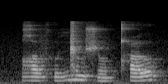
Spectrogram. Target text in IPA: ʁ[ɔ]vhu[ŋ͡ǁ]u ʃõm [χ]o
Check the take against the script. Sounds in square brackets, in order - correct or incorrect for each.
correct, correct, incorrect

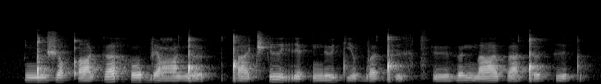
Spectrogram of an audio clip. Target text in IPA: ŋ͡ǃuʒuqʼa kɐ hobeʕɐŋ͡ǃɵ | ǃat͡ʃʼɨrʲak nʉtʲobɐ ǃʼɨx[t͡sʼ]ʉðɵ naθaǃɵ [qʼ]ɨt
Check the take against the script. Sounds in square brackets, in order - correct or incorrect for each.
correct, incorrect

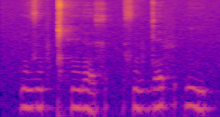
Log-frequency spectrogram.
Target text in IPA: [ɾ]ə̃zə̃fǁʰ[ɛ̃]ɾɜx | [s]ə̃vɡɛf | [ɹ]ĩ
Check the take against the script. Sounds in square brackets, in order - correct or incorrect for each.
correct, correct, correct, incorrect

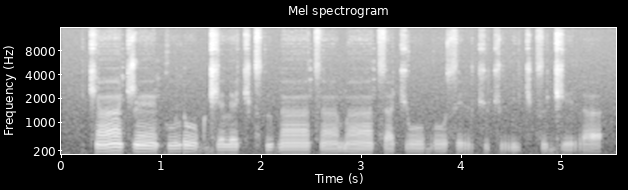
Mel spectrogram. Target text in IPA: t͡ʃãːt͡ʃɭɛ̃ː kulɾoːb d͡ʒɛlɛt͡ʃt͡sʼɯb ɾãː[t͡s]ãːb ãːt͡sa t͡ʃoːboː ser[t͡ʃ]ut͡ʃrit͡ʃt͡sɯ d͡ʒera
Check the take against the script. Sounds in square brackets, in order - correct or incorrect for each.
correct, correct

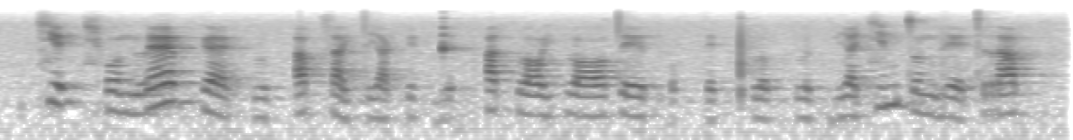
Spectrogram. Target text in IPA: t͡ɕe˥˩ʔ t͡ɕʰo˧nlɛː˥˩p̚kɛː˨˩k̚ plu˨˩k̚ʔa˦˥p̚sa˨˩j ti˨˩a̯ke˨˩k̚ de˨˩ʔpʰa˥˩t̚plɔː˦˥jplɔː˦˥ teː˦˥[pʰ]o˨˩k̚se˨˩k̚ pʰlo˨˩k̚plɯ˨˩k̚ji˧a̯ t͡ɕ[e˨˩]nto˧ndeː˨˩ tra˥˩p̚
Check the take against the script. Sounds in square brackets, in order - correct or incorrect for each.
correct, incorrect

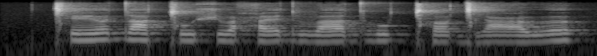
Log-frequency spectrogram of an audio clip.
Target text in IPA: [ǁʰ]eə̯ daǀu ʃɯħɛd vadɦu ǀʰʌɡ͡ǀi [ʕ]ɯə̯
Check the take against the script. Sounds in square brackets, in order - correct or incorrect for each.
incorrect, correct

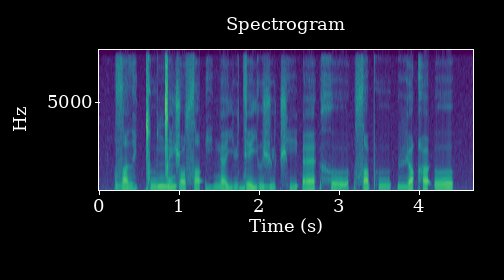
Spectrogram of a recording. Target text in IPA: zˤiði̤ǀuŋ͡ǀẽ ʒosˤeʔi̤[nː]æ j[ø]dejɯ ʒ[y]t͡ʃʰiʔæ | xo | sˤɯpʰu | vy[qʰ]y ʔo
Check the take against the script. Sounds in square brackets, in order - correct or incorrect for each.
incorrect, incorrect, correct, correct

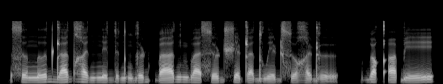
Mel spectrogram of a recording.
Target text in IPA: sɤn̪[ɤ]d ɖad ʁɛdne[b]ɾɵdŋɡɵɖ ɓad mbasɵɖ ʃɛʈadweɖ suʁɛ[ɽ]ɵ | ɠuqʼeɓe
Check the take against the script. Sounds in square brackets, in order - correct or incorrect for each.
correct, incorrect, incorrect

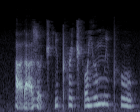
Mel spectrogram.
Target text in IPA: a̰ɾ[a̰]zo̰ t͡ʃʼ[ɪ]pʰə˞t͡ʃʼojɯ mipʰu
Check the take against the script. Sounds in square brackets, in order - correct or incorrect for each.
correct, incorrect

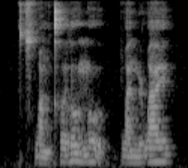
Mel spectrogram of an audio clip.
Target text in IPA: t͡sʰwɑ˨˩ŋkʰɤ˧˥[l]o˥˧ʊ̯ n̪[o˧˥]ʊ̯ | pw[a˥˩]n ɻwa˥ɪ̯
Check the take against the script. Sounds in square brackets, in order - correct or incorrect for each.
correct, incorrect, incorrect

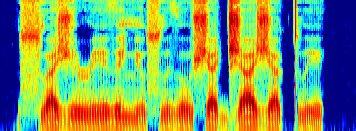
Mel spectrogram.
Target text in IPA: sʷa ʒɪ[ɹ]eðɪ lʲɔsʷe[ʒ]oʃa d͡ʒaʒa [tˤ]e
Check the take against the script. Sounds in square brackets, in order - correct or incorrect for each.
correct, incorrect, incorrect

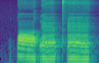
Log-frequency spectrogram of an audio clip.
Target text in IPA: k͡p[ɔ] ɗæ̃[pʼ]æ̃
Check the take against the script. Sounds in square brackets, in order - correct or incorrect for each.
correct, correct

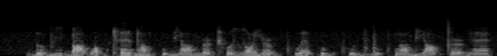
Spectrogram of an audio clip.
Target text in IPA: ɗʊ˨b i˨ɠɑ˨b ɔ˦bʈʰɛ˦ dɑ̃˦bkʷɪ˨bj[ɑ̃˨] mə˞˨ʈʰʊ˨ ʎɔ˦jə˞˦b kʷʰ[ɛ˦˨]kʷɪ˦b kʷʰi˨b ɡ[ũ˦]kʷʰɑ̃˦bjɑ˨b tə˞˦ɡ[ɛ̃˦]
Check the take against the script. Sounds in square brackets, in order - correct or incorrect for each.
correct, incorrect, incorrect, correct

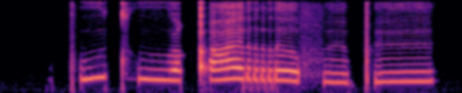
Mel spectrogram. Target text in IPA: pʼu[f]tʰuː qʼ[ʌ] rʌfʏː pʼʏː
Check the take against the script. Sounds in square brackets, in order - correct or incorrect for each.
incorrect, incorrect

